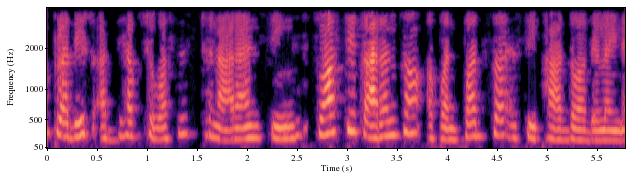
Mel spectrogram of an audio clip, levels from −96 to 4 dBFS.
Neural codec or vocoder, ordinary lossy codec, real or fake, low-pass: vocoder, 22.05 kHz, 80 mel bands, WaveNeXt; none; fake; 3.6 kHz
